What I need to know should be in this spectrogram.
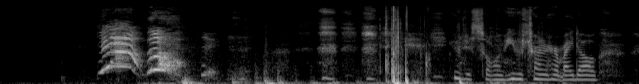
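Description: A boy shouts and talks excitedly close by.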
